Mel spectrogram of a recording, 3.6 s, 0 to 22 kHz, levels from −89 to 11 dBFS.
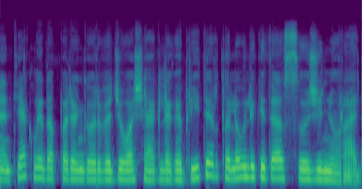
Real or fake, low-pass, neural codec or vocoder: real; 14.4 kHz; none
